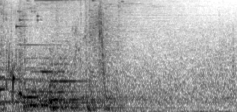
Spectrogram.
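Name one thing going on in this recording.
A bright musical chime rings out and fades.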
